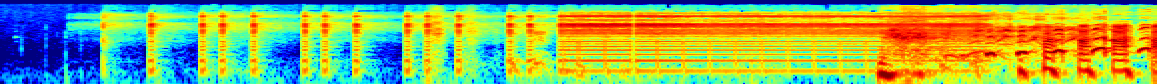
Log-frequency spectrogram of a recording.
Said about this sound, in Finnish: Eikö tämä ollut se, kun puhelin alkaa soimaan radion vieressä? Niin, tai sä kuuntelet vaikka tietokoneen kaiuttimista jotain musaa, ja sitten sä saat vaikka tekstiviestin.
